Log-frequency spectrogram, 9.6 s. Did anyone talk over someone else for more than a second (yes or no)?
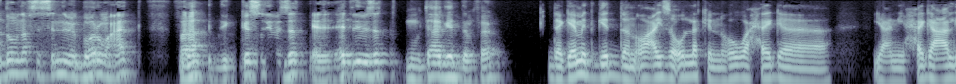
no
